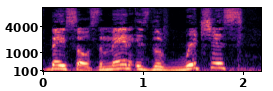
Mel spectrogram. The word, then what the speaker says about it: Bezos: that made a Jeff besos Jeff besos say it with a little accent because I believe that's how it's pronounced Jeff Bezos the man is the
